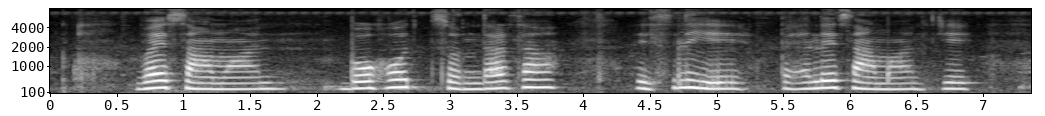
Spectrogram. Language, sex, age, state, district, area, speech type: Hindi, female, 30-45, Madhya Pradesh, Hoshangabad, rural, spontaneous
